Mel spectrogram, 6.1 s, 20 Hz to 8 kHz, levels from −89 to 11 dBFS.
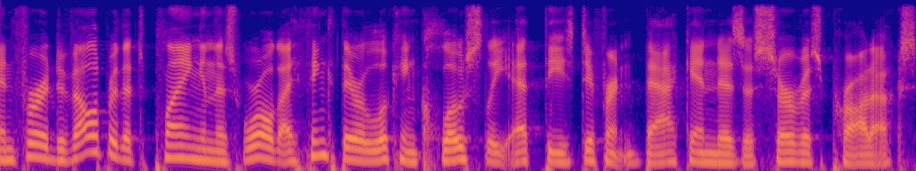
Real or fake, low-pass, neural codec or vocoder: real; 7.2 kHz; none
